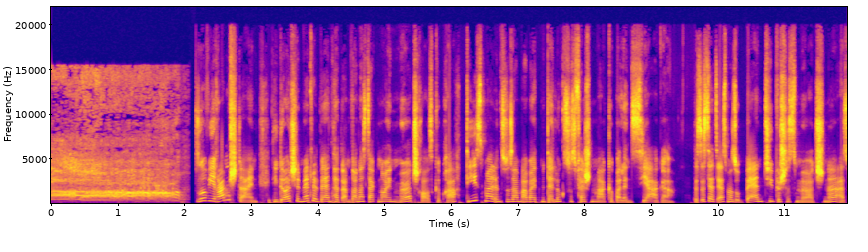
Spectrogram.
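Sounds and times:
loud sustained human scream into a computer microphone: 0.0 - 2.1
speech: 2.2 - 11.9.

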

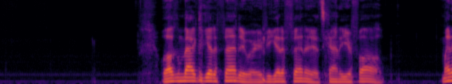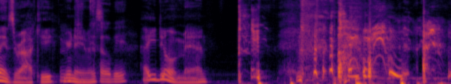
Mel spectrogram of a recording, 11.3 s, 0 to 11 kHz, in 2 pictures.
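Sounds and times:
speech: 2.0 - 4.9, 5.5 - 10.8
person coughing: 2.4 - 3.5, 8.6 - 11.2
breathy laughter-like sounds: 8.8 - 11.2.

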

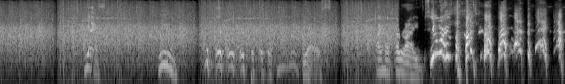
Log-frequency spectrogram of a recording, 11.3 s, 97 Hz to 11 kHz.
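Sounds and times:
dense continuous hand clapping: 0.0 - 8.0
speech: 1.7 - 2.2, 3.2 - 6.6, 7.5 - 9.9
laughter: 3.2 - 6.6, 9.0 - 11.2
voices calling out in rising and falling whoops: 3.2 - 6.6.

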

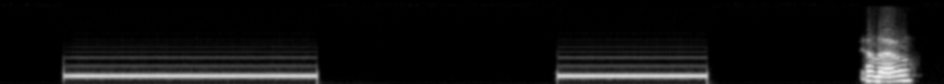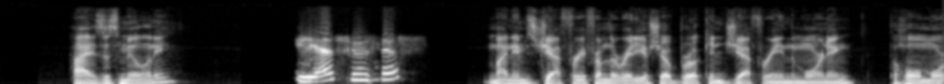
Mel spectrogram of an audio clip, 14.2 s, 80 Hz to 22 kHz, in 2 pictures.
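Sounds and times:
telephone dial tone: 0.5 - 2.4, 4.2 - 5.4
speech: 6.5 - 6.9, 7.6 - 8.5, 9.3 - 14.1.

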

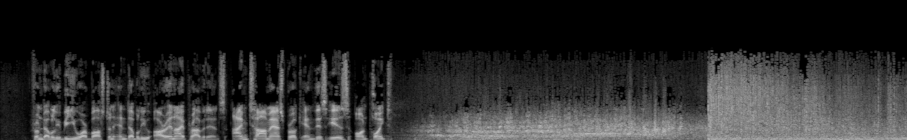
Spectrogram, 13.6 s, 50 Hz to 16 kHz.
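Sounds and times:
speech: 0.5 - 6.0
bombing explosions during an air raid: 6.0 - 13.6.

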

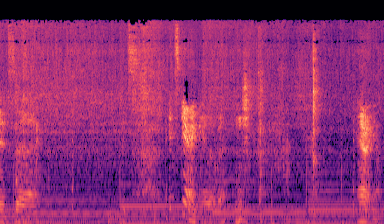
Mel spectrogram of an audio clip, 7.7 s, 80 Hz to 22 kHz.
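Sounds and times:
speech: 0.0 - 0.8, 3.5 - 5.3, 7.2 - 7.6
food frying and sizzling in a pan while grits are cooked: 0.0 - 7.6.

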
